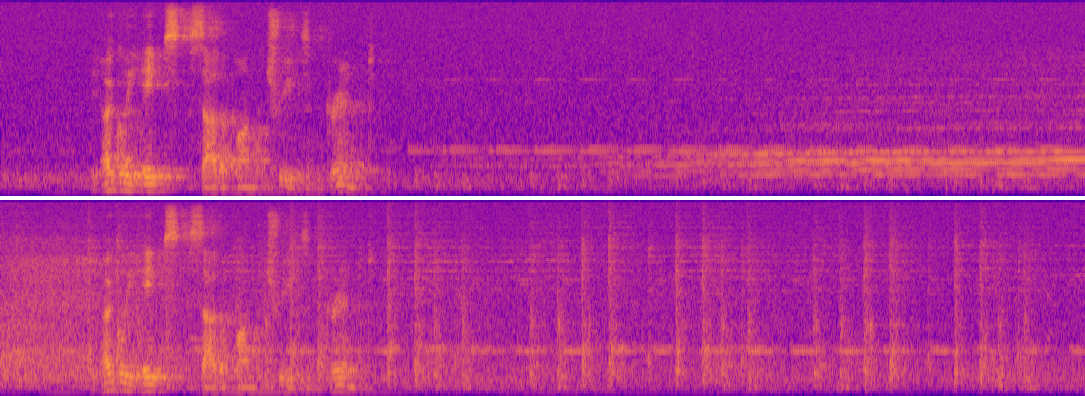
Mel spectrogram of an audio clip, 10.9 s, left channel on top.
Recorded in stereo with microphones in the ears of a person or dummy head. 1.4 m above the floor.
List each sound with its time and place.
0.9 s a man speaking: 10° right (ahead or behind), 5 m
